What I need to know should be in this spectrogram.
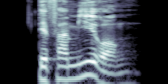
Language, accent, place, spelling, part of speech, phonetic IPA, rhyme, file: German, Germany, Berlin, Diffamierung, noun, [dɪfaˈmiːʁʊŋ], -iːʁʊŋ, De-Diffamierung.ogg
- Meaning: defamation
